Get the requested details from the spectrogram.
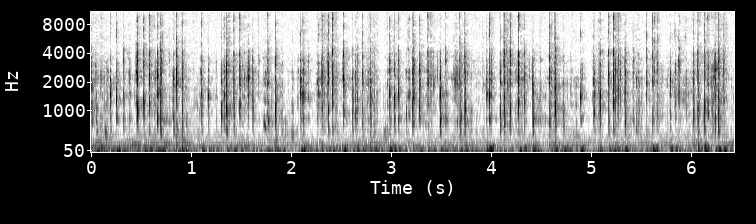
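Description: Fingertips type steadily on a black plastic computer keyboard with hollow keycaps, making a rapid run of short, bright clicks and clacks. Each keystroke dies away almost instantly, over a faint, steady low hum.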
